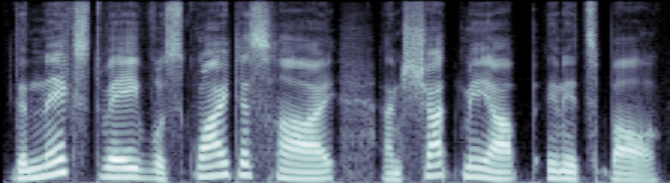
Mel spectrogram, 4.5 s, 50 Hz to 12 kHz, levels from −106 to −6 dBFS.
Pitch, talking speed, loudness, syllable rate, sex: 150 Hz, 190 wpm, -16 LUFS, 3.9 syllables/s, male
